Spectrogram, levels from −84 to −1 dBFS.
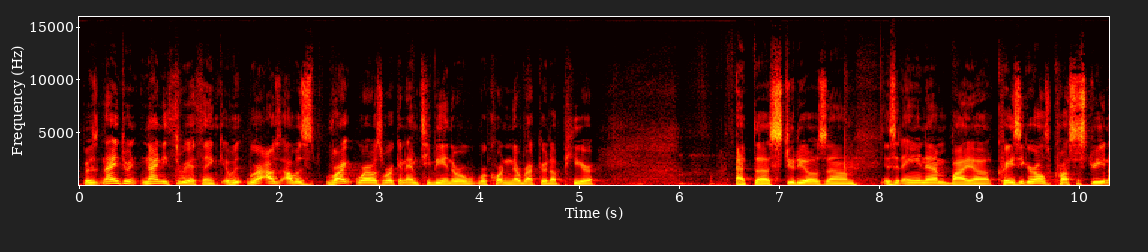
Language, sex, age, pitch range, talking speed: English, male, 30-49, 120-155 Hz, 245 wpm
